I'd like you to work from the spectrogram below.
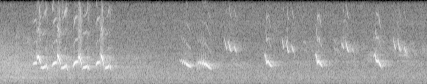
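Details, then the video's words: Mockingbird running off a fast string of sharp slurred chirps, then slower spaced single whistled notes at different pitches, each clear and brief. "Mockingbird in Concert!"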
